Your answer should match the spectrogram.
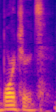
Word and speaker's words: Borchardt: It's like Orchards with the B on the beginning, Borchardt.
